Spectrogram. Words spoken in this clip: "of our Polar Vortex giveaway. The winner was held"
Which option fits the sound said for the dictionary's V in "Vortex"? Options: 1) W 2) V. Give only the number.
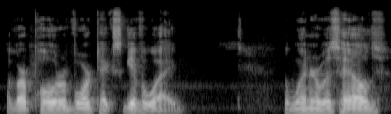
2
